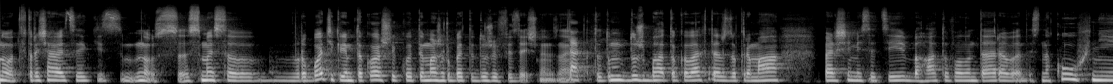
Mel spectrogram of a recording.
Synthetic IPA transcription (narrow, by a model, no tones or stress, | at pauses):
nuɔt̪wt̪ɾɐt͡ʃɑjɛt͡sʲːɐjɐkʲisʲnṵsmɪslˠwrɔbɔtʲikɾʲimt̪ɐkɔjɔʃjɐkʊt̪ɪmɔerɔbɪt̪ɪd̪uʒɛfʲizɪ̰t͡ʃnɔ̰n̰zɑ̰j̰t̪ːɔt̪ɔmud̪uʒɛbɐɦɑt̪ɔkɔlˠɛxt̪ɛʒzɔkɾɪmɑ | pɛrʃimʲisʲɐt͡sʲiwbɐɦɑt̪ɔʋɔlˠɔnt̪ɛɾɐʋɛ̰d̪ɛsʲnɐkuxnʲi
